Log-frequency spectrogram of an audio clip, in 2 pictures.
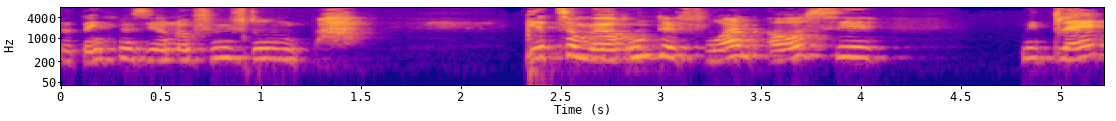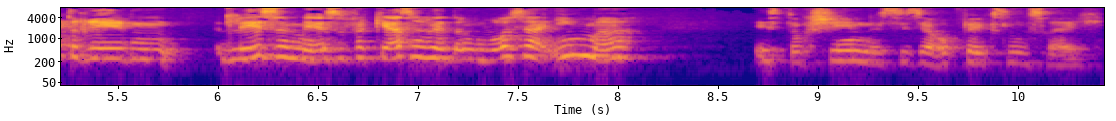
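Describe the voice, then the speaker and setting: A woman speaks at a moderate pace with a high pitch and ordinary pitch variation. Her speech has long, frequent pauses. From Austria, Styria (Liezen). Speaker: police commander. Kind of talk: casual interview.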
